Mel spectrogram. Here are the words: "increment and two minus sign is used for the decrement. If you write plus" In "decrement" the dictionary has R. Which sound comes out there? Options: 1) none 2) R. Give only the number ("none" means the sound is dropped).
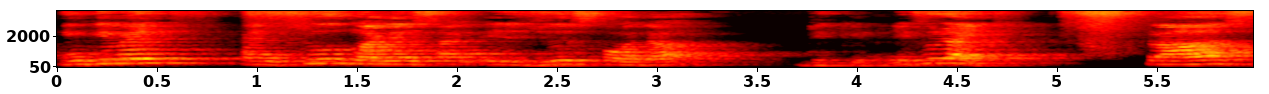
1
